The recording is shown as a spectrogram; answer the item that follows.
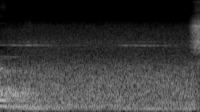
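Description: Steady background noise: a low hum under an even hiss, with no distinct events.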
